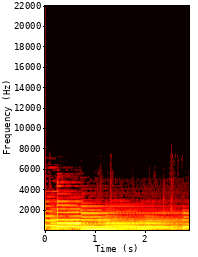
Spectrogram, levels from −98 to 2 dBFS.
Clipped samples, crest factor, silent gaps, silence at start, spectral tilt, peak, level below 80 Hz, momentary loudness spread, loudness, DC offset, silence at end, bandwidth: under 0.1%; 12 dB; none; 0 s; -8 dB/octave; -6 dBFS; -46 dBFS; 7 LU; -18 LUFS; under 0.1%; 0 s; 5 kHz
